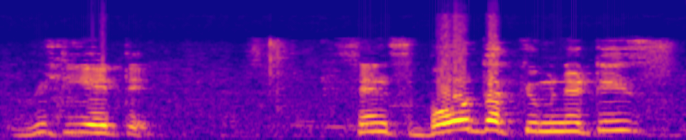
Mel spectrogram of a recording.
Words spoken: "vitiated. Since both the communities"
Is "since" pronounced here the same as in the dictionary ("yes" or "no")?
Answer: yes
